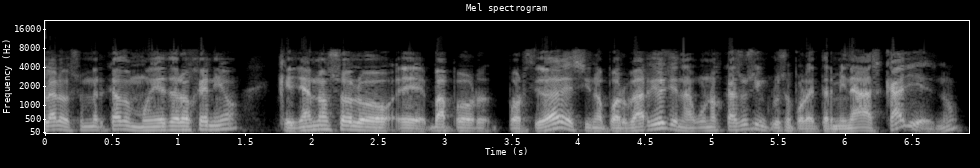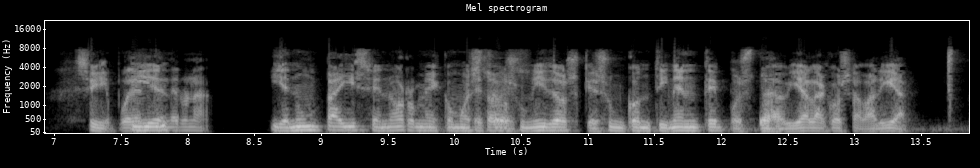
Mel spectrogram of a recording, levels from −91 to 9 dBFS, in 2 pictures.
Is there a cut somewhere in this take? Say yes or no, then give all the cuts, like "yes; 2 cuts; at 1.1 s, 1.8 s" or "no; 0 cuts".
no; 0 cuts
